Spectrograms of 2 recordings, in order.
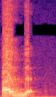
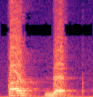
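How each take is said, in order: First: The final d is short and not doubled. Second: The final d is pressed and sounds doubled. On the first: The speaker calls it right. "إنما هنا تقول إيه قد" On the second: The speaker calls it wrong. "هما لو خطأ إيه قد / يعني زيادة الضغط"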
